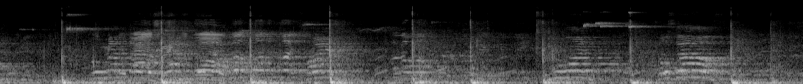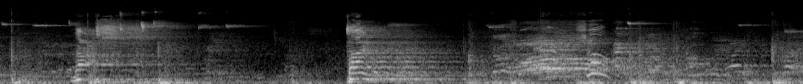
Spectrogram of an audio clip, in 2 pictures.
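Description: Young spectators shout and cheer.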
